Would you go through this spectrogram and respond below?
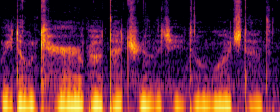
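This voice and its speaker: A man chatting casually in a soft, half-whispered ASMR style, rambling and hesitant as he streams close to the microphone. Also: mid-range voice, completely flat delivery, normal speed, highs cut off, slight background noise. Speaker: VTuber streamer.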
